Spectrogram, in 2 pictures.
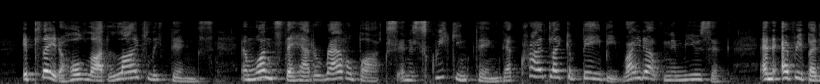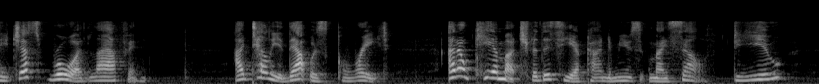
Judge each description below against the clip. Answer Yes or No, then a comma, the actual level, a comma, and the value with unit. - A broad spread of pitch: Yes, wide, 7.9 semitones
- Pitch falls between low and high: No, high, 215 Hz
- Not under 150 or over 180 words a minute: No, average, 195 wpm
